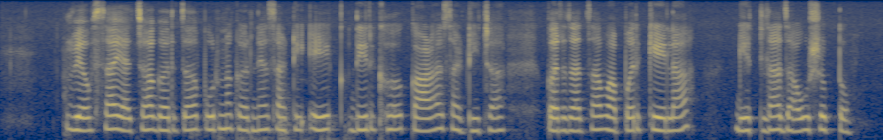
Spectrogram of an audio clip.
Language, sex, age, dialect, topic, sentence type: Marathi, female, 18-24, Northern Konkan, banking, statement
